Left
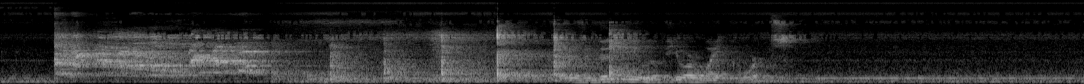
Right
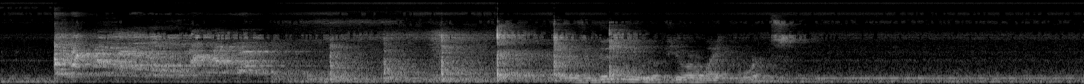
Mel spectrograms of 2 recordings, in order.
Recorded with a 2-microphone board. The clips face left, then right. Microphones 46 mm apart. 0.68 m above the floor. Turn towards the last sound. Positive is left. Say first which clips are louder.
# even
turn(degrees=50)  # may be behind; listen again after turning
